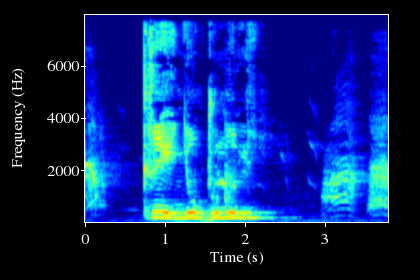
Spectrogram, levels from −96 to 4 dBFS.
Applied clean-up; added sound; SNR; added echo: none; Bird vocalization, bird call, bird song; 15 dB; reverberation time 0.2 s.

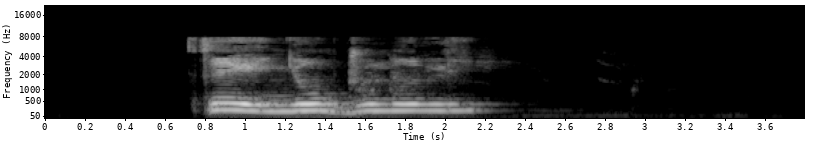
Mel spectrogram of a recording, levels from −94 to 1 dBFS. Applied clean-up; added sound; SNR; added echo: neural mask model DeepFilterNet 3.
